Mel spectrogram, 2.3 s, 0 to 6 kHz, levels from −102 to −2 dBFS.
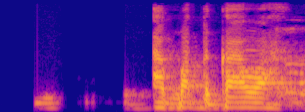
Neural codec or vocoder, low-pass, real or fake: none; 5.4 kHz; real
